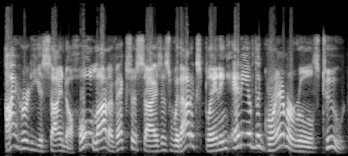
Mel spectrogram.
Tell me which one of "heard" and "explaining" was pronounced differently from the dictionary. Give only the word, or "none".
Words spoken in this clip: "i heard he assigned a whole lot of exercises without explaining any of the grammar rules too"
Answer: none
